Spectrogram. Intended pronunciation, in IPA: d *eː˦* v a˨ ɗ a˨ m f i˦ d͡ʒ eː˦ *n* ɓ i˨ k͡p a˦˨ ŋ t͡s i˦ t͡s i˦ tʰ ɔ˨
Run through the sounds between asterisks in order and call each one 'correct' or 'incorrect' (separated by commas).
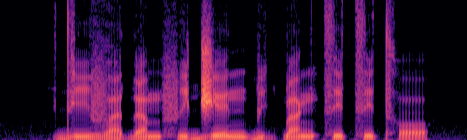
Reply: incorrect, correct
